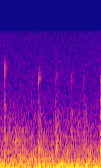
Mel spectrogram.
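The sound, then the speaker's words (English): A clock ticking in a steady, even rhythm of sharp, light clicks over a low background hum. “There's the clock.”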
